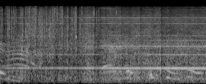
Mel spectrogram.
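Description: Shark APEX UpLight vacuum running with a steady high whine while its crevice tool sucks up crackers from a tabletop.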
